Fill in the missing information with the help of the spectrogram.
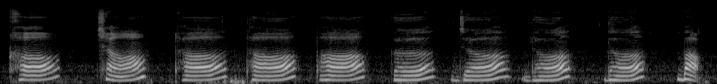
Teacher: ಮಹಾಪ್ರಾಣ ಅಕ್ಷರಗಳು ಏನು? ಹೆಚ್ಚು ಉಸಿರಿನಿಂದ ಉಚ್ಚರಿಸಲಾಗುವ ಅಕ್ಷರಗಳು.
